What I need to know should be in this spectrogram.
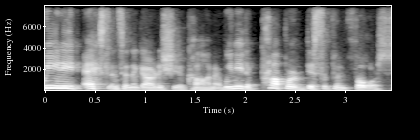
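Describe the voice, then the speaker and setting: A man talks with an Irish accent at a fairly quick pace. His tone is animated. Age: 60s. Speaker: retired police officer. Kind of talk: interview discussion.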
